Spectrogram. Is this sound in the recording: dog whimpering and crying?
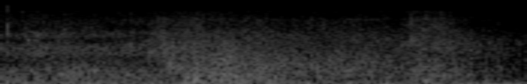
no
